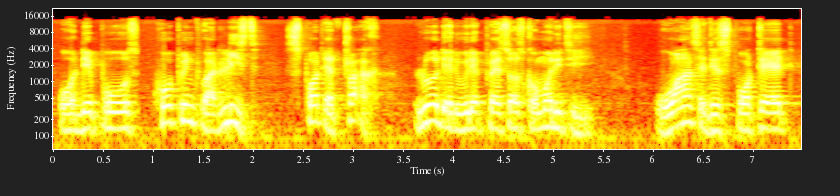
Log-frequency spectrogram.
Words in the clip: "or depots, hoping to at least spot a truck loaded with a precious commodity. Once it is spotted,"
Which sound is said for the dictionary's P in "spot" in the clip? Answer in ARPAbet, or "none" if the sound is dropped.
P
